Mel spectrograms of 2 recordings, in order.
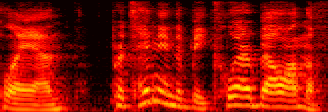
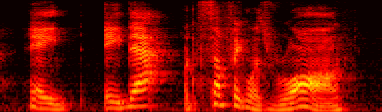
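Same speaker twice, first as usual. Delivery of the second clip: ordinary delivery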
